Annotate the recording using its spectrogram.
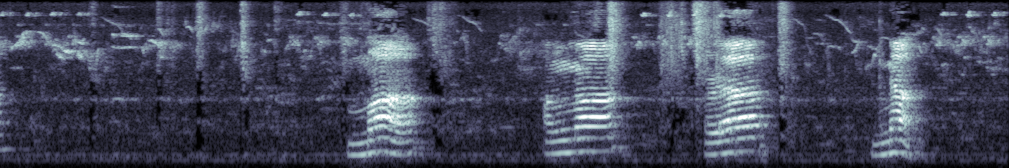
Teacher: म अंग ण न इन सभी का उच्चारण स्थान नासिका होता है, अर्थात नाक। शायद इसको बोल के भी देख सकते हैं या तो नाक से आवाज आती, इसलिए इसको नासिका कहा जाता है।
